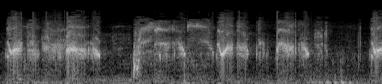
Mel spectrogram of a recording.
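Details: Edible-nest swiftlet in a sound style called jaguar: scratchy, buzzy chirps in irregular bursts, with one longer rasping, sweeping note in the middle and short pauses between groups.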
